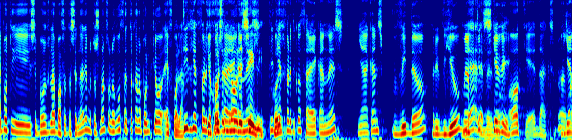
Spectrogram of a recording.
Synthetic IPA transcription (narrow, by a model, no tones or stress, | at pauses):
epoot̪isepolɐp̬oɐft̪ɐt̪ɐse̞nɐɾiɐme̞t̪o̞smɐɾt̪foneɣoθɐt̪okɐnɐpo̞lipço̞e̞fko̞lɐ̰t̪iðʝɐfoɾeexoɾiznɐneoɾizilḭt̪ixoɾɐfoɾe̞t̪iko̞θɐe̞kɐne̞s | ʝɐnɐkɐnis | vid̪e̞oɾivʝumeɐt̪iiesceviocḛend̪ɐksi̥pɐɐ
